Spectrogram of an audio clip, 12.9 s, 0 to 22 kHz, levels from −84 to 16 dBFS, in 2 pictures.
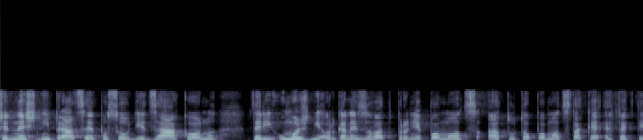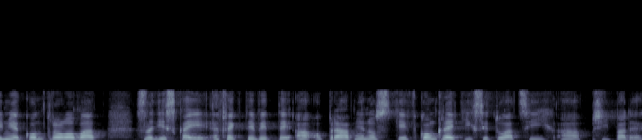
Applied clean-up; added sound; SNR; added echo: neural mask model DeepFilterNet 3.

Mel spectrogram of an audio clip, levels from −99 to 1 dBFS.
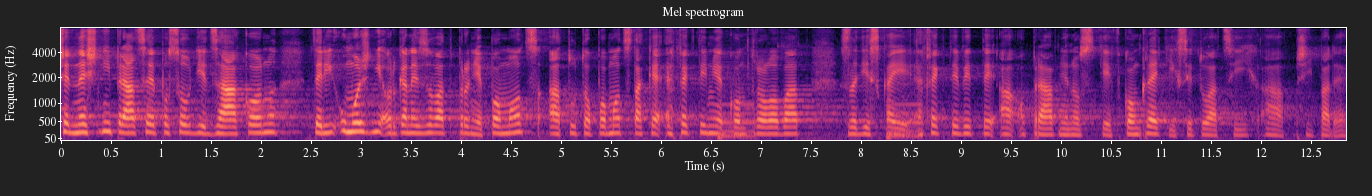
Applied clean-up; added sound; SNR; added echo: none; Printer; 12 dB; none.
